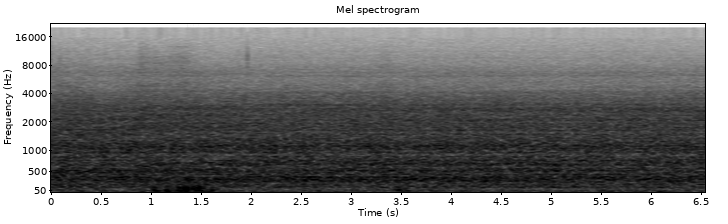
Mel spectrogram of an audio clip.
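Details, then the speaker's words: Graphics card under full load, case open: steady, even airy fan whoosh with no ticking or rattle; noticeable but healthy. "It's not bad. Um I mean, if the system was right beside you and had an open style case with, you know, a mesh panel, you'd definitely hear it uh under full load like this. It would be very obvious."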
